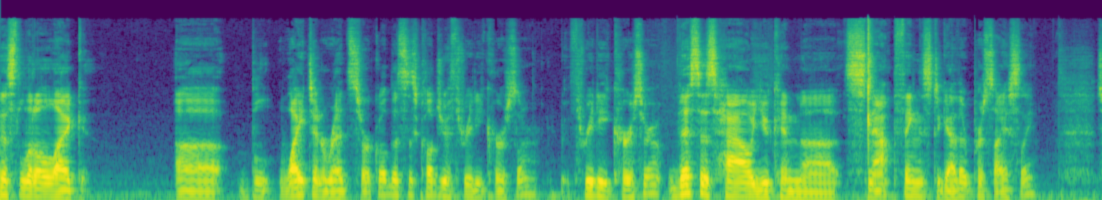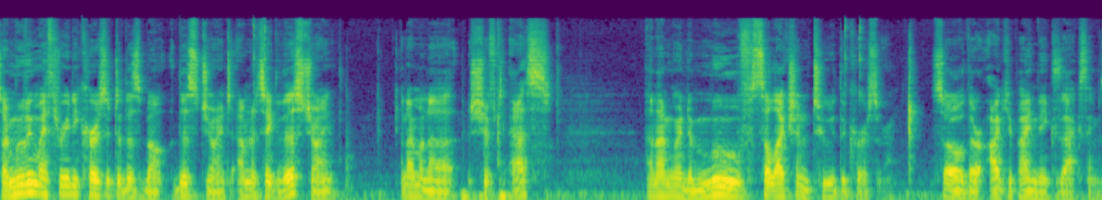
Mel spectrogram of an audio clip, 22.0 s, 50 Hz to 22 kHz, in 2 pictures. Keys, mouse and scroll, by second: 16.0 s.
